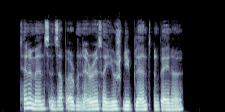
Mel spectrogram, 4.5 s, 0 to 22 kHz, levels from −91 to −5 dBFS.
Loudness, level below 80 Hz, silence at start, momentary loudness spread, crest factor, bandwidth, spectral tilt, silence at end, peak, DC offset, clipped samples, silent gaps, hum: -16 LUFS; -48 dBFS; 0.4 s; 5 LU; 14 dB; 11 kHz; -5.5 dB/octave; 0.85 s; -2 dBFS; under 0.1%; under 0.1%; none; none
